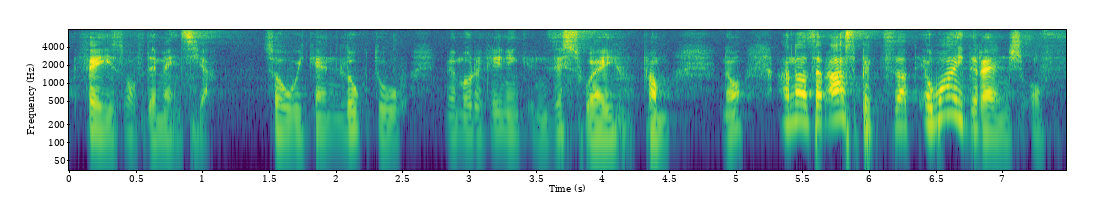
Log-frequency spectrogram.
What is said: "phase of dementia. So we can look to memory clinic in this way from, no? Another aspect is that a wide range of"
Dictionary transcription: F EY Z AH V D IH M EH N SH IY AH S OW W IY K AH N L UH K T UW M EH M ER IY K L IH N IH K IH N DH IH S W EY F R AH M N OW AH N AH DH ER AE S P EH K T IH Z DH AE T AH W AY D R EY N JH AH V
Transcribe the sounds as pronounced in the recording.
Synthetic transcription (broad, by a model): F EY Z AH V D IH M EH N S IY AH S OW W IY K AH N L UH K T UW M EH M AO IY K L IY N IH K IH N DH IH S W EY F R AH M N OW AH N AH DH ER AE S P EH K T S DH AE T AH W AY D R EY N CH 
